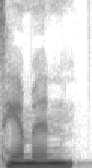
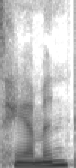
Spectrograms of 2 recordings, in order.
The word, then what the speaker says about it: Hamman: I'm Dr. Grace Hammond, and you can follow me on social media at Old Books with Grace on Instagram and at Grace Hammond, PhD on Twitter. And my last name is spelled H-A-M-M-A-N, like ham man.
